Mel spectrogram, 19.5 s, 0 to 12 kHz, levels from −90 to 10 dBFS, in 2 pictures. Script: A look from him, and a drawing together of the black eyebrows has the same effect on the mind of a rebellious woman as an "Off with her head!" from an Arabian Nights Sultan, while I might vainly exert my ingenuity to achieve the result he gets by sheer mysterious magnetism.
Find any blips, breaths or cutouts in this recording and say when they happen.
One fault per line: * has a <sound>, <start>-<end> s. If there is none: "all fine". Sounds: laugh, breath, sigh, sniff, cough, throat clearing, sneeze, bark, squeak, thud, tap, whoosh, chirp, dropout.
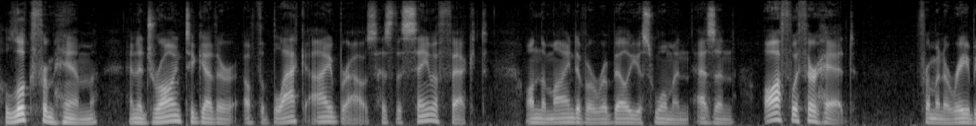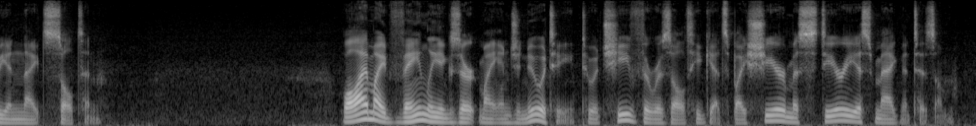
all fine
